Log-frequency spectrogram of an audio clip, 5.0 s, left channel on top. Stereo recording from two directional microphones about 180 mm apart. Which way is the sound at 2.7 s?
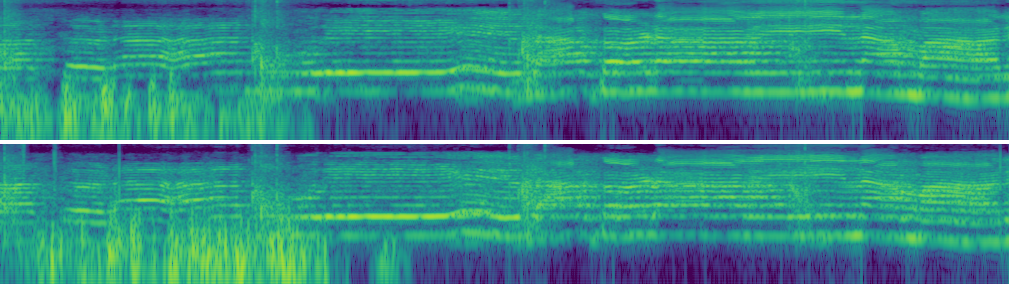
65° left (ahead or behind).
